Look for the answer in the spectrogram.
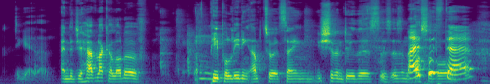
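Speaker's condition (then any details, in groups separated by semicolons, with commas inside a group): No condition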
